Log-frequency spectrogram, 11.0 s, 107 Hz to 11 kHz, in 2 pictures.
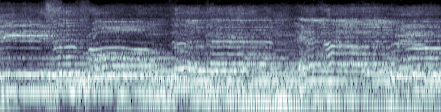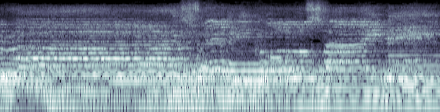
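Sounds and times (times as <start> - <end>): man and woman singing duet: 0.0 - 11.0.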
